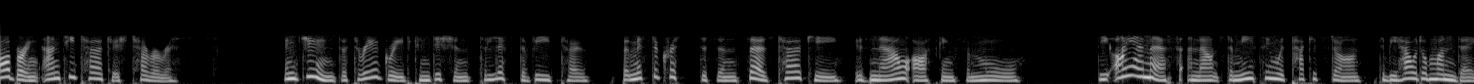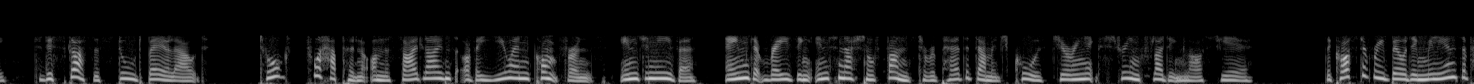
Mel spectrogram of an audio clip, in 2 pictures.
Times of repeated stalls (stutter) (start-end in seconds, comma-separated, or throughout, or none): 4.88-6.23, 16.92-17.81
